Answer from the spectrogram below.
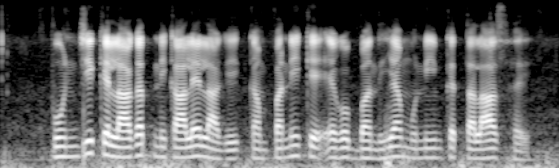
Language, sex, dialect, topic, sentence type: Magahi, male, Central/Standard, banking, statement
